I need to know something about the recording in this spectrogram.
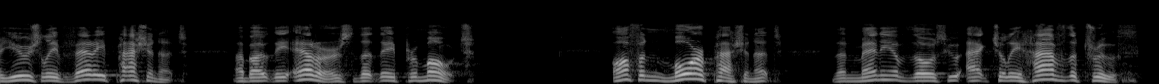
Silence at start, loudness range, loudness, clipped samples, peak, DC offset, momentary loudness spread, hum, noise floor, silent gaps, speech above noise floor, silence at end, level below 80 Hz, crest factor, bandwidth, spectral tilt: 0 s; 3 LU; -30 LUFS; under 0.1%; -10 dBFS; under 0.1%; 13 LU; none; -85 dBFS; none; 56 dB; 0.25 s; -78 dBFS; 20 dB; 7.2 kHz; -5.5 dB/octave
